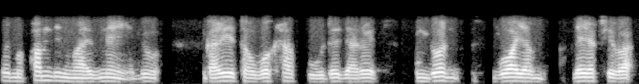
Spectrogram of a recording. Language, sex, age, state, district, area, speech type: Manipuri, male, 18-30, Manipur, Chandel, rural, conversation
